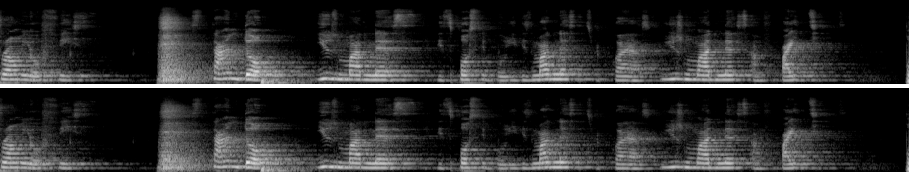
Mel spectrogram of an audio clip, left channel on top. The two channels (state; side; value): normal; both; correlation 0.82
